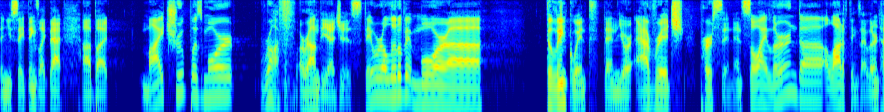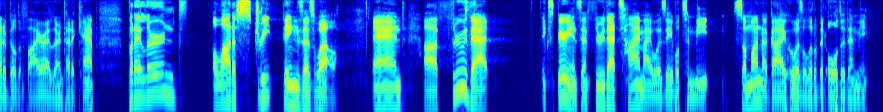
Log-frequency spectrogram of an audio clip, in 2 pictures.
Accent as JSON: {"language": "English", "town": "New York City", "region": "New York", "country": "United States", "tie": "born or raised there", "said": "when I was growing up in Flushing, there were a lot of like gangs"}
